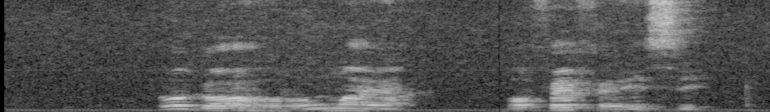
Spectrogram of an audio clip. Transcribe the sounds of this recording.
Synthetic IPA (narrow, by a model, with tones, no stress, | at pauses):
ʊ˦ɡɔ˨ɔ˦ɦʊ˨ɾʊ˨˦ŋʷa˦ja˦ | ɔ˦fe˦fe˨i˦si˦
